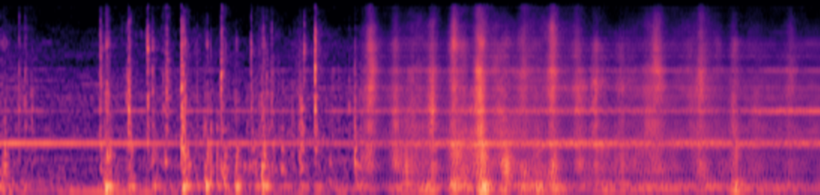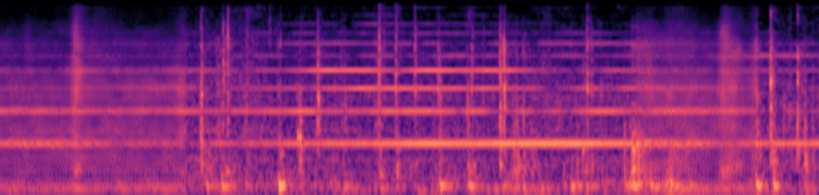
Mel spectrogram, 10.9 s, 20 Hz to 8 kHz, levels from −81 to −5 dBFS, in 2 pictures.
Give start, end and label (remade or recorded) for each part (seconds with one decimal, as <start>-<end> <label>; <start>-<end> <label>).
0.0-2.4 recorded; 2.4-6.7 remade; 6.7-9.7 recorded; 9.7-10.5 remade; 10.5-10.9 recorded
